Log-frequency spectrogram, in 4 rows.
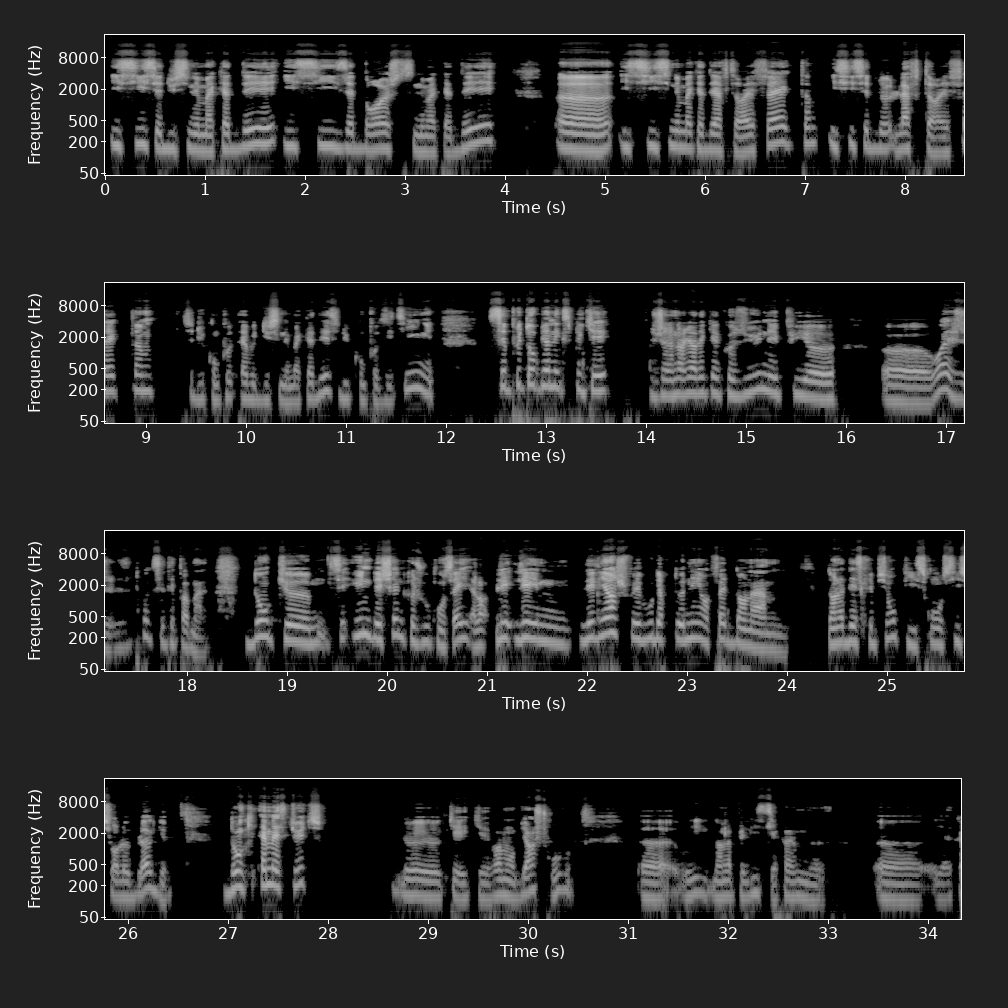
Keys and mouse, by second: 31.1 click.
